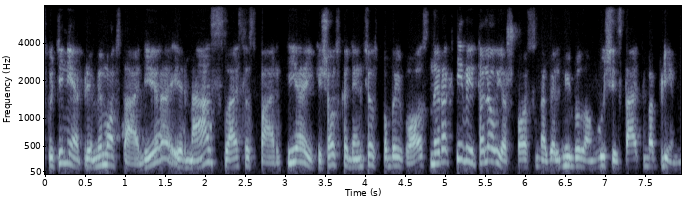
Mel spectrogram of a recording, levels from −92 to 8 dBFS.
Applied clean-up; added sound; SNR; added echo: none; none; none; none.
